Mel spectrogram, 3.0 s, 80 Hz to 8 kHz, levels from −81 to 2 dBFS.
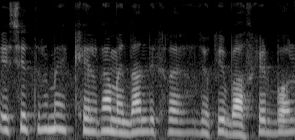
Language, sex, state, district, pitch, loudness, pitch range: Hindi, female, Bihar, Kishanganj, 205 Hz, -27 LUFS, 195-225 Hz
